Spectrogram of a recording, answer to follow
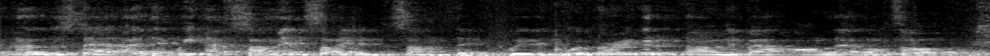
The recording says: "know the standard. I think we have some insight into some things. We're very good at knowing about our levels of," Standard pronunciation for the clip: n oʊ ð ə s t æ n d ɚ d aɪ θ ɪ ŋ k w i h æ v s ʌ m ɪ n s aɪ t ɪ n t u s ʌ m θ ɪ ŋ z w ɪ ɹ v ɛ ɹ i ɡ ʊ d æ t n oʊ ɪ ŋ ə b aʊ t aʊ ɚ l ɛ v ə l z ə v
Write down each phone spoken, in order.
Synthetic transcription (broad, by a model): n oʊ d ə s t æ n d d aɪ θ ɪ ŋ k w i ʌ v s ʌ m ɪ n s aɪ t ɪ n t u s ʌ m θ ɪ ŋ z w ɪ w v ɛ ɹ i ɡ ʊ d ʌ n oʊ ɪ ŋ ə b aʊ t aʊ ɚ l ɛ v ə l z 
